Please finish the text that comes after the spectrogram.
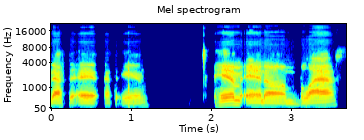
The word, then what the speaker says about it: Blxst: Him and Blast, it's spelled BLXST.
